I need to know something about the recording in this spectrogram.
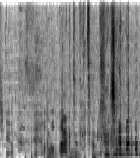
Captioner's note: laugh; laughs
